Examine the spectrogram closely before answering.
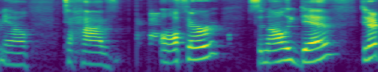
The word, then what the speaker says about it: Sonali Dev: So we are thrilled right now to have author Sonali Dev. Did I pronounce it right?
